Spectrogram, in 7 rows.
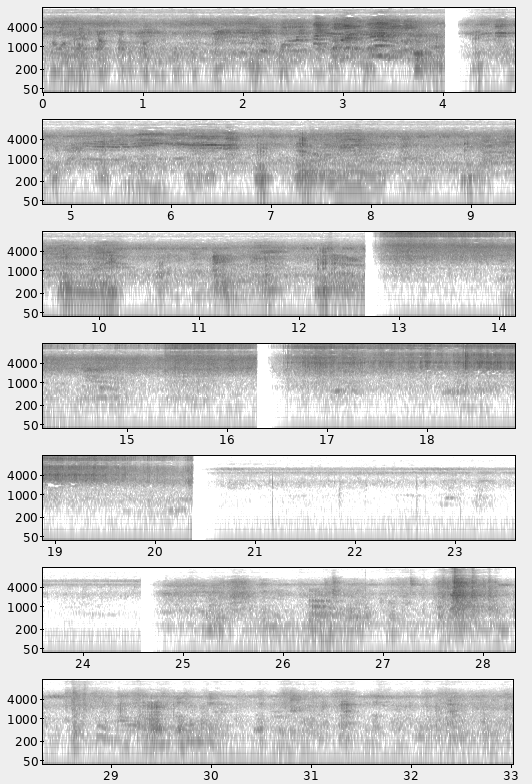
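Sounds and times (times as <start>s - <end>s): pigs grunting: 0.0s - 12.7s, 24.7s - 27.3s, 29.2s - 33.0s
steady hiss: 12.8s - 20.4s.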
